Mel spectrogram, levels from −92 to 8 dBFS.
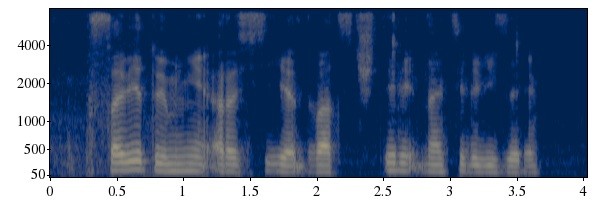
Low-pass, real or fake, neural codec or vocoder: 7.2 kHz; fake; vocoder, 22.05 kHz, 80 mel bands, WaveNeXt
